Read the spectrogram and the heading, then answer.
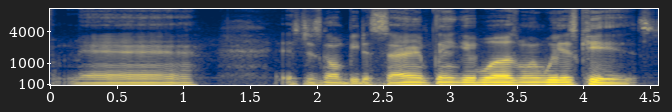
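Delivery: low-pitched, stretched-out man's voice. Retelling what the letter-writer said back, imitating his deep voice. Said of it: "he got a deep ass voice".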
